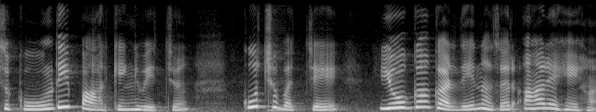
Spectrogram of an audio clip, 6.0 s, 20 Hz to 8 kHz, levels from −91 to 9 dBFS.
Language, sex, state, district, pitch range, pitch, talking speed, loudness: Punjabi, female, Punjab, Kapurthala, 230-315 Hz, 260 Hz, 120 wpm, -15 LUFS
